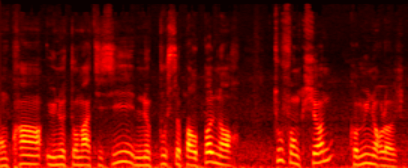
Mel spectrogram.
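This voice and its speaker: The speaker talks at a fairly slow pace with very wide pitch swings, over noticeable background noise. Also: man. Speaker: street evangelist youtuber. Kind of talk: street evangelism conversation. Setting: outdoors in the street.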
